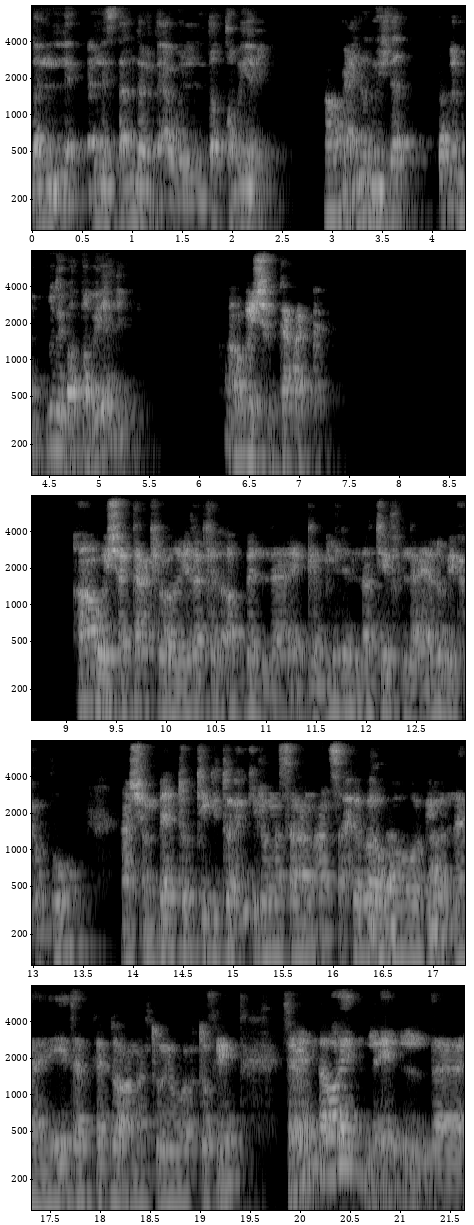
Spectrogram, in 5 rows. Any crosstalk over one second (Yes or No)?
No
